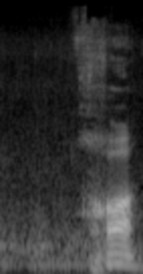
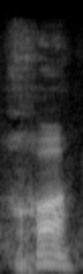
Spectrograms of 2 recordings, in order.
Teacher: Kha, on prononce du fond de la langue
